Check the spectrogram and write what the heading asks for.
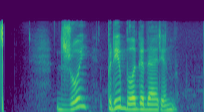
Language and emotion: Russian, positive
